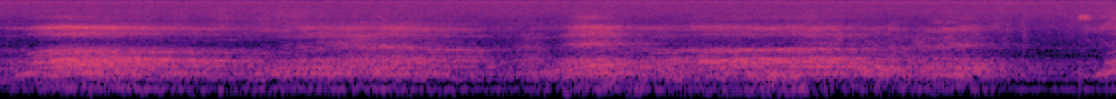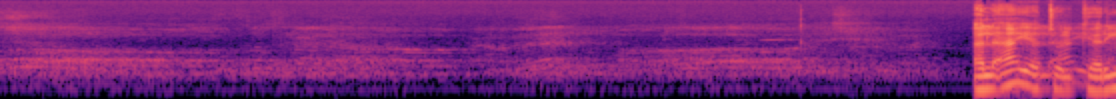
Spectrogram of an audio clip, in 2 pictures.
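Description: Many men chat quietly in a murmur in an echoing hall.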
